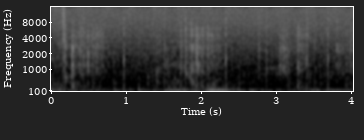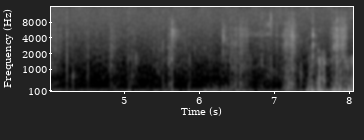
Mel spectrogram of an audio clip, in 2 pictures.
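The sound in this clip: Someone chewing a Nutella-flavoured snack: faint soft crunches and moist chewing clicks in an irregular run, which grow louder toward the end.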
